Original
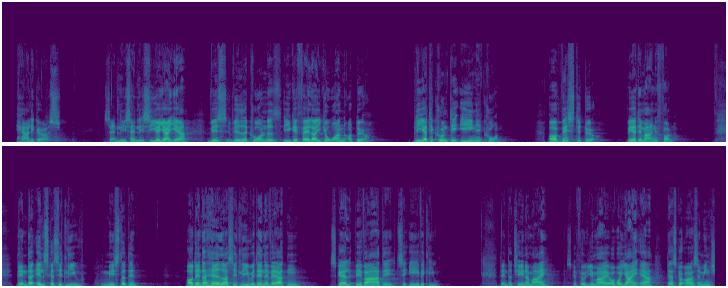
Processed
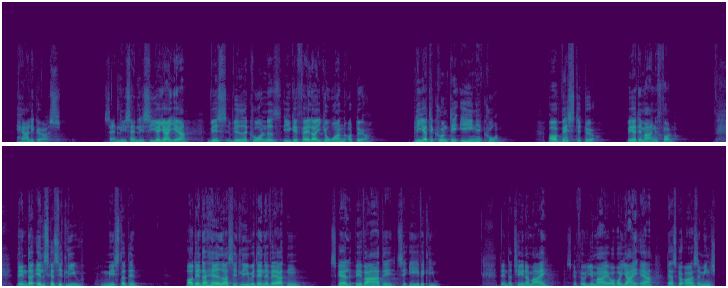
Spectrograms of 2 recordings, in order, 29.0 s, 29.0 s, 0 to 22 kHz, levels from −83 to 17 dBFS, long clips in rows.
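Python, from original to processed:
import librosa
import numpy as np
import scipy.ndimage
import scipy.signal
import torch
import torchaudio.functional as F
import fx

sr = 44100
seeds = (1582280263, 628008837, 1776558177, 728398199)

y = fx.comb(x, sr, ms=5.8, depth=0.68, at=(13.09, 15.69))
y = y * 10.0 ** (-5.0 / 20.0)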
